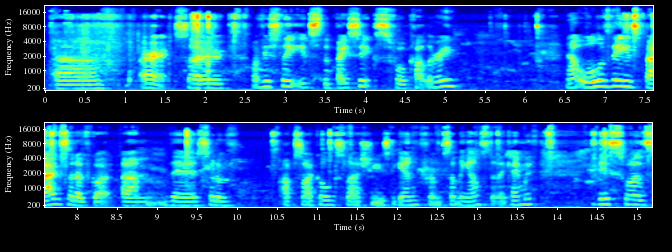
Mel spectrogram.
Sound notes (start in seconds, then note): none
